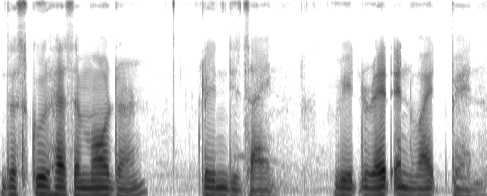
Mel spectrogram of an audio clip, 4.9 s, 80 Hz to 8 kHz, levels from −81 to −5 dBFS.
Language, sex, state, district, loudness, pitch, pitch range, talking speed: English, male, Arunachal Pradesh, Papum Pare, -20 LUFS, 105 Hz, 95-110 Hz, 145 wpm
